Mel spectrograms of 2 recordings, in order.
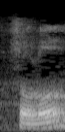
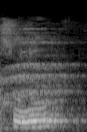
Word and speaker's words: Solo: Nah, kemudian kalau nanti seperti Solo nanti menggunakan waw, tulisannya sulu, baksu, sutu, begitu. Tapi untuk pelafalannya nanti jangan sulu, disesuaikan nanti bentuk kalimatnya atau susunan kalimatnya. Ya, saya pergi ke Solo, tidak saya pergi ke Sulu.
